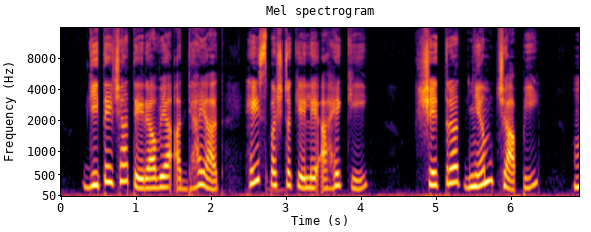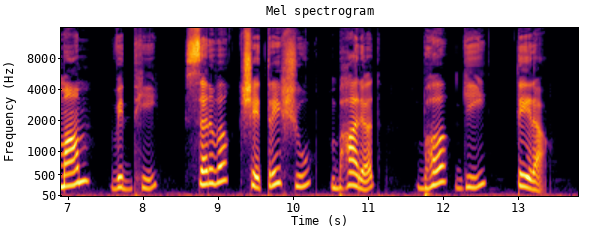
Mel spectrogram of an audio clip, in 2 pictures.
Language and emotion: Marathi, neutral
